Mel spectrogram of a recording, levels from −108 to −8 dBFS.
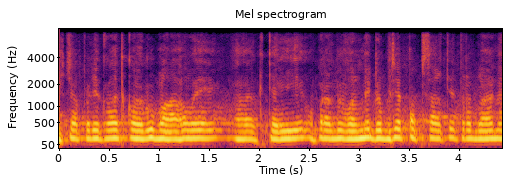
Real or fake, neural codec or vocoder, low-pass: fake; codec, 16 kHz, 4 kbps, FreqCodec, smaller model; 7.2 kHz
